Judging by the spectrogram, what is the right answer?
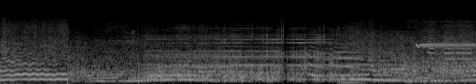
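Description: Hyundai i20 rally car racing through the streets of Tartu at Rally Estonia, engine revving and rising in pitch as it accelerates and shifts, passing fairly close, with no talk.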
